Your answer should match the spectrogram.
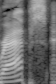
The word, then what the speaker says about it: Rapace: Noomi Rapace. Is that how you say it? – Yeah. Noomi Raps.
